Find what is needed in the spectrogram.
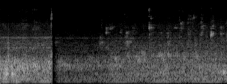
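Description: Blue frozen slush being dispensed from a slush machine's tap into a plastic cup, sounding like diarrhea. About half a second in, the level drops suddenly, then the pour goes on at a lower level.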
